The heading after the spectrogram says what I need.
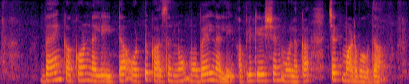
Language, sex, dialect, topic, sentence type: Kannada, female, Coastal/Dakshin, banking, question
